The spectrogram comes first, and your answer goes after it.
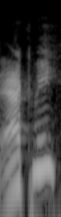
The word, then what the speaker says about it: Acme: Is it Acme?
